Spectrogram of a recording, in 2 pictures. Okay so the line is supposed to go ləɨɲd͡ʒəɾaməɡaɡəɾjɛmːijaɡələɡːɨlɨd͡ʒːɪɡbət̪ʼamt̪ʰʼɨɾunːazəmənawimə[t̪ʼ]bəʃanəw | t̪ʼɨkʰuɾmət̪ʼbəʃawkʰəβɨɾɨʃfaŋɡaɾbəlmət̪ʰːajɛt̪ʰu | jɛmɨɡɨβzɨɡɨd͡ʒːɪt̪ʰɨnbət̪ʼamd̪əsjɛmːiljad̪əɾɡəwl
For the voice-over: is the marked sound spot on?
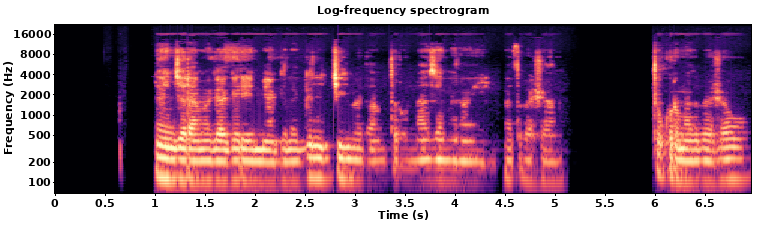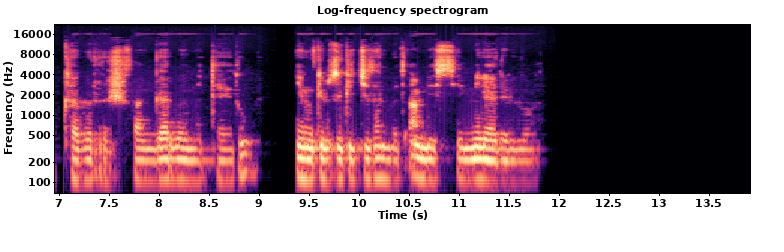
yes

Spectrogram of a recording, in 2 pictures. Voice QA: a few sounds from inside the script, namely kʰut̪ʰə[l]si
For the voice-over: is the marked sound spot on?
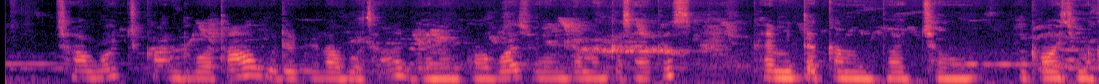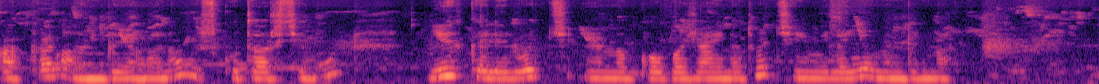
no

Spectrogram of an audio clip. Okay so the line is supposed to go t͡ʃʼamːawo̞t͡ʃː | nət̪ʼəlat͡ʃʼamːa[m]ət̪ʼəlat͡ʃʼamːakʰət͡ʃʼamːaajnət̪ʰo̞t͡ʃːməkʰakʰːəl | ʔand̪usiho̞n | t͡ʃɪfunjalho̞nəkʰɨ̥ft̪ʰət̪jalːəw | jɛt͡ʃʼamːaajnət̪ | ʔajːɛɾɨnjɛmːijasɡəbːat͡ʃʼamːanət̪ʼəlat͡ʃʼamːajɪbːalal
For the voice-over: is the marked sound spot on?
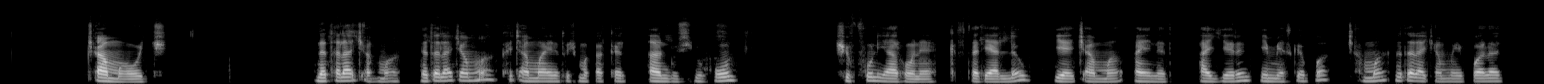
no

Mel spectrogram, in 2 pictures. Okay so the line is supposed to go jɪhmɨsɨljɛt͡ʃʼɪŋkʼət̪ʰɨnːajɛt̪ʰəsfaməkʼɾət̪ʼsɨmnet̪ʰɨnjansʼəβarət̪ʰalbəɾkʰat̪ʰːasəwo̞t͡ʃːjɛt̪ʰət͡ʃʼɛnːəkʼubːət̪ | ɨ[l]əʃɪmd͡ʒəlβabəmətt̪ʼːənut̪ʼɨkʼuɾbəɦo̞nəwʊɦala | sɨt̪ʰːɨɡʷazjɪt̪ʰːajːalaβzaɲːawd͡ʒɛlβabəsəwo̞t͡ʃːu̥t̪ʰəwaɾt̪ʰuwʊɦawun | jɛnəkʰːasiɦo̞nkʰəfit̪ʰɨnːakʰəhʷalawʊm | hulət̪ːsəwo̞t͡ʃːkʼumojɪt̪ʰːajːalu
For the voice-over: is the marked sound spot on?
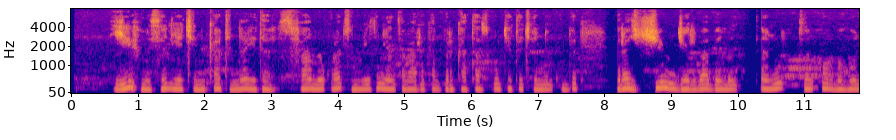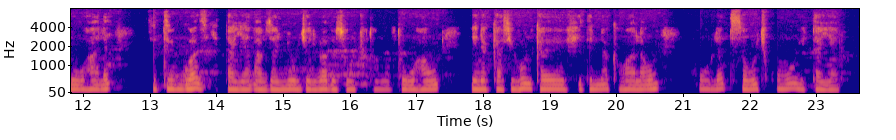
no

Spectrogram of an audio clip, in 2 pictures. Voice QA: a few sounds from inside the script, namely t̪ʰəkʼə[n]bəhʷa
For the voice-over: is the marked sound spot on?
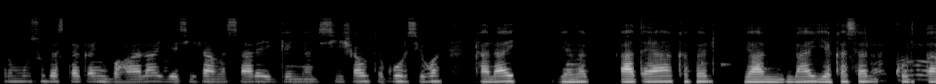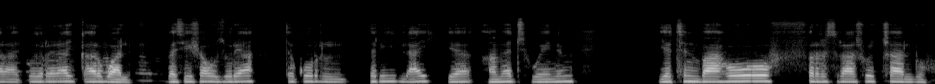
no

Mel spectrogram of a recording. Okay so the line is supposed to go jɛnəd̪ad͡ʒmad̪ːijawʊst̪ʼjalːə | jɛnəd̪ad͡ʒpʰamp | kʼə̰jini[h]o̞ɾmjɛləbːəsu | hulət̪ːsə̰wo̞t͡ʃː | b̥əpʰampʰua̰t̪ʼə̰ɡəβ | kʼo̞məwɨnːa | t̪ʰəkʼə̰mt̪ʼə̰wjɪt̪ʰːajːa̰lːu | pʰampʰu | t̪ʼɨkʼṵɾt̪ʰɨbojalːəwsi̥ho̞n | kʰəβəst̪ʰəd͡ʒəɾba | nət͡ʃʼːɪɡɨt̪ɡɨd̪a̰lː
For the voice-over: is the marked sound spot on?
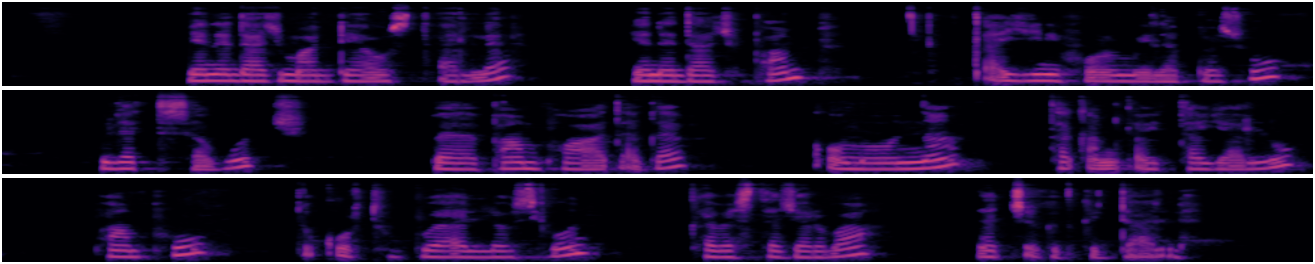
no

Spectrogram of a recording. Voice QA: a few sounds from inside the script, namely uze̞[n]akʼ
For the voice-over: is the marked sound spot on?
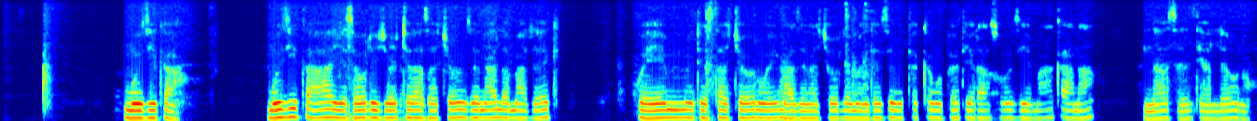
no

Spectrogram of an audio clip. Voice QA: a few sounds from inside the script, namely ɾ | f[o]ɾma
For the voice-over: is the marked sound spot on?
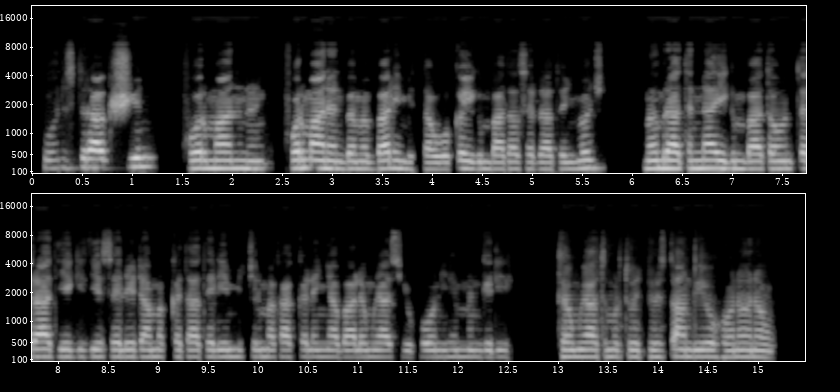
yes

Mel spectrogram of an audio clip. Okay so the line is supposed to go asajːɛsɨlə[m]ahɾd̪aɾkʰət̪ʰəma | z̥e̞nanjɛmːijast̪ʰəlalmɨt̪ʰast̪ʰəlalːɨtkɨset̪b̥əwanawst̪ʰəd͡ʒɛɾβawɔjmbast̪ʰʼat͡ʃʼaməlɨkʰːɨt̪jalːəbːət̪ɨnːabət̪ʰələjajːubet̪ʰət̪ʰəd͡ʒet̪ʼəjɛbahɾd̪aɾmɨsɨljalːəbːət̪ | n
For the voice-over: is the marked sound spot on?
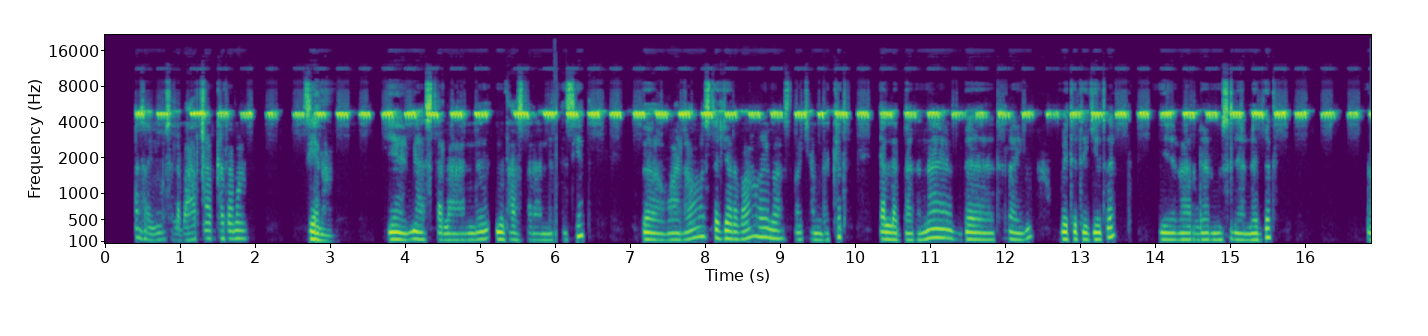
no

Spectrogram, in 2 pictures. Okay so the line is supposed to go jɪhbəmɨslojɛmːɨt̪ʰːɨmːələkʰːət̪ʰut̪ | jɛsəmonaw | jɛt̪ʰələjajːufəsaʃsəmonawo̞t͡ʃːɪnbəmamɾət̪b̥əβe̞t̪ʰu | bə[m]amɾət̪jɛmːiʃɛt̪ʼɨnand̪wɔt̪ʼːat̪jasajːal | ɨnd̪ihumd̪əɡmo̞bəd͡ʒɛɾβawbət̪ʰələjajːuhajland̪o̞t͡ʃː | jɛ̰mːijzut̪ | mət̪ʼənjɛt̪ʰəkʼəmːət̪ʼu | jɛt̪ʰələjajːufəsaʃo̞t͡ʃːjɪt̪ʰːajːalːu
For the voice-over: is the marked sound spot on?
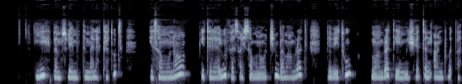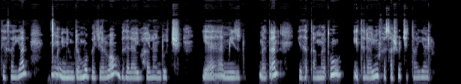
yes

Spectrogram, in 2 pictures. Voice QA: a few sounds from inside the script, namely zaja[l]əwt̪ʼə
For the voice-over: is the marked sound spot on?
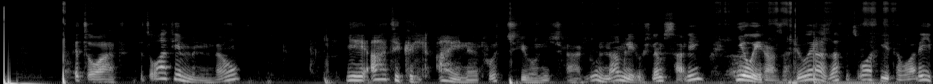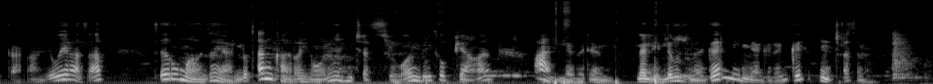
no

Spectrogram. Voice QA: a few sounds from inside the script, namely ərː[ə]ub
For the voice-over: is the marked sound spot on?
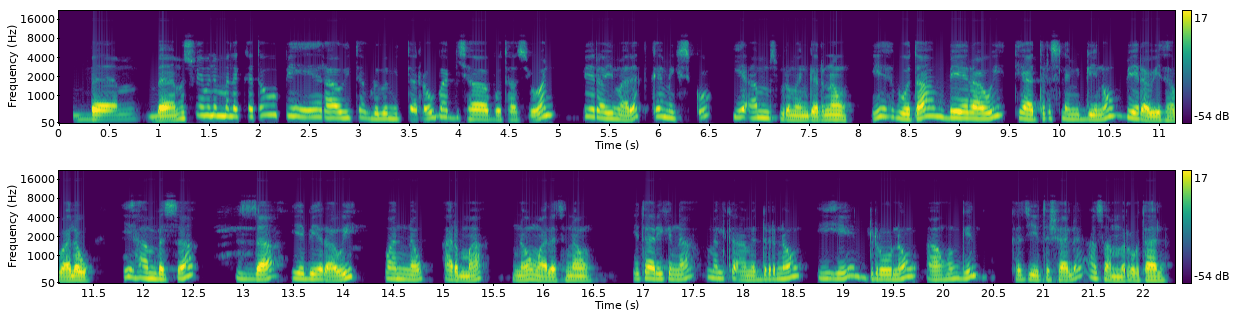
yes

